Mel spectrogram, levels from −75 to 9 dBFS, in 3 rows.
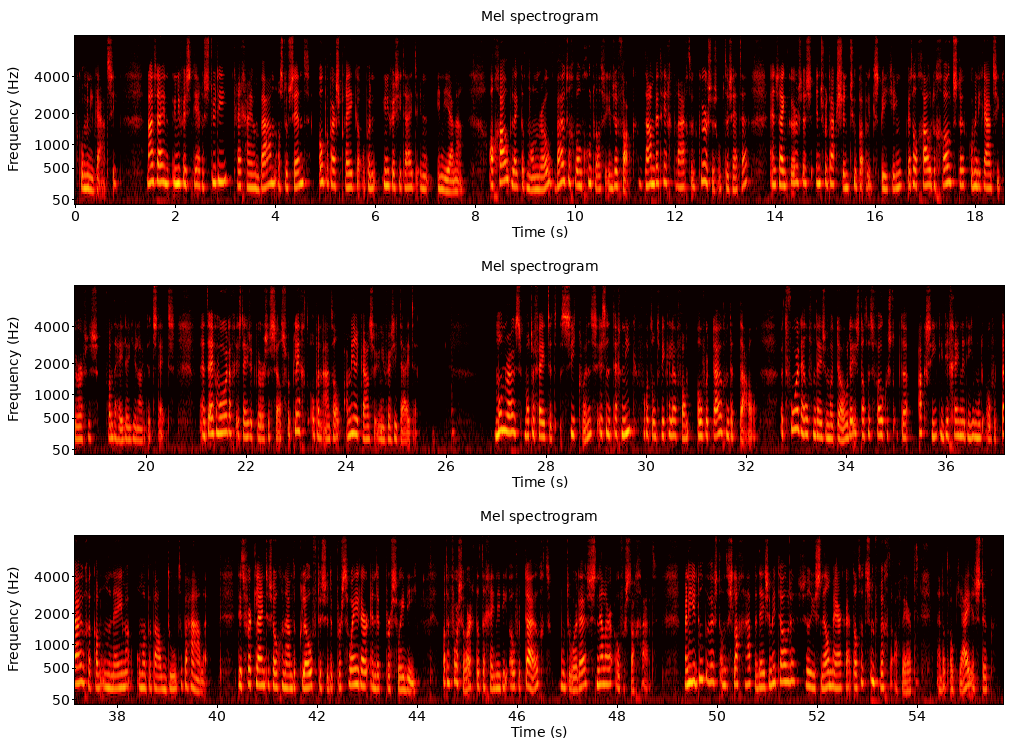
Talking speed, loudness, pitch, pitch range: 165 wpm, -29 LUFS, 225 Hz, 200-245 Hz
